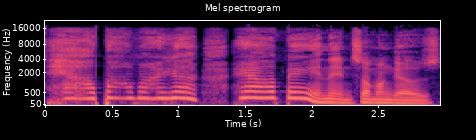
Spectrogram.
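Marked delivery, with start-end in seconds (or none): 0.0-2.0 shrill, high, very slow, drawn-out screaming. Describing skinwalker videos, imitating someone screaming for help in the woods. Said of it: "and someone's screaming".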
